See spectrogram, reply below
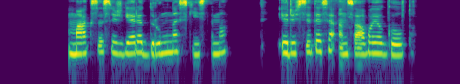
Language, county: Lithuanian, Klaipėda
